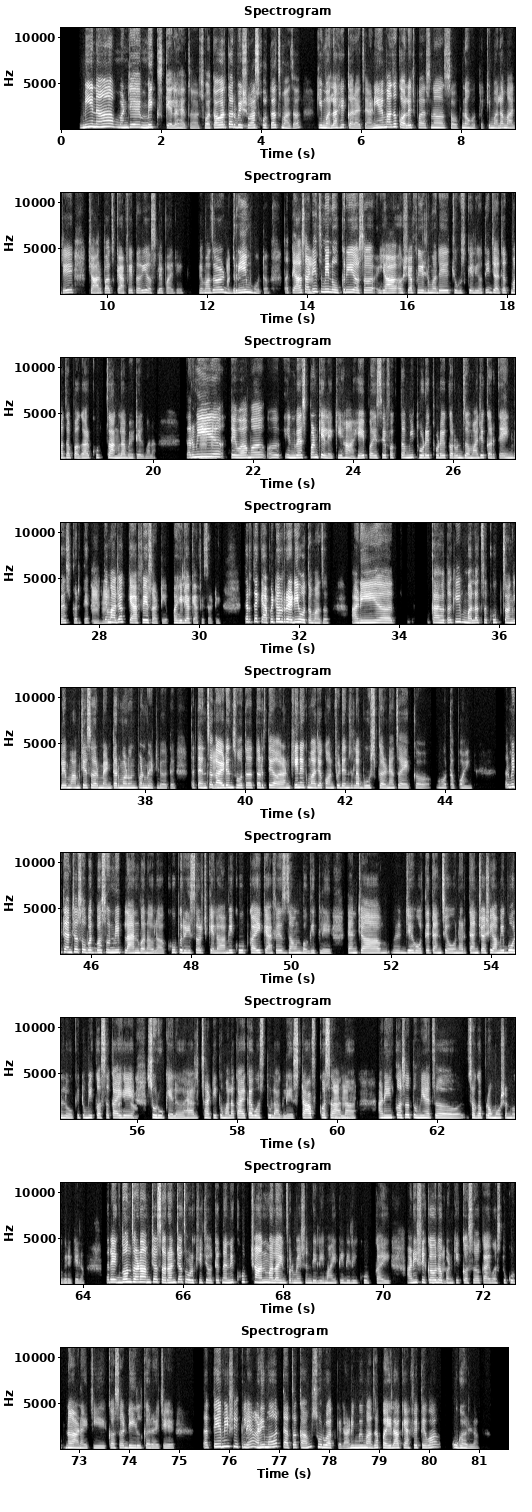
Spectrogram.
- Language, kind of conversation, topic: Marathi, podcast, करिअर बदलताना तुला सगळ्यात मोठी भीती कोणती वाटते?
- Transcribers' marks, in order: in English: "ड्रीम"; tapping; in English: "इन्वेस्ट"; in English: "इन्वेस्ट"; in English: "कॅपिटल रेडी"; in English: "मेंटर"; in English: "गाईडन्स"; in English: "कॉन्फिडन्सला बूस्ट"; in English: "रिसर्च"; in English: "ओनर"; in English: "इन्फॉर्मेशन"; other background noise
